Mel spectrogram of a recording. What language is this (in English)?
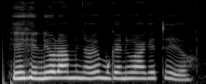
Kikuyu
